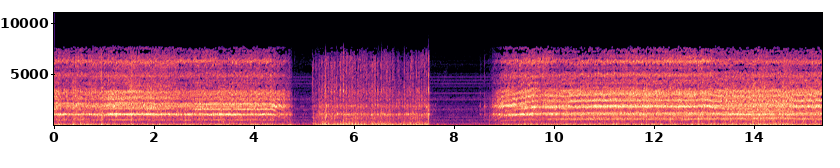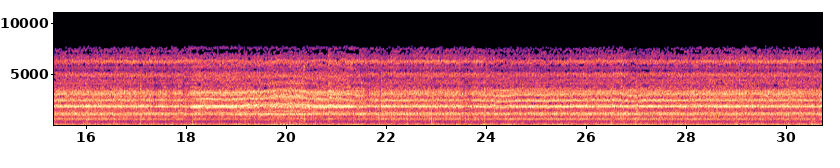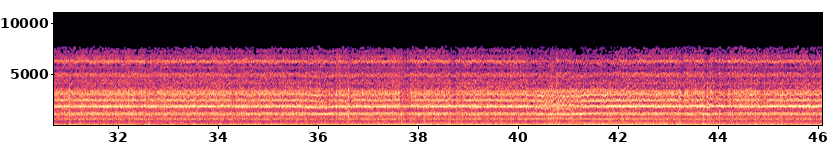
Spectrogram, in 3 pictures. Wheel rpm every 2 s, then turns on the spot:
140, 140, 60, 30, 60, 160, 160, 160, 160, 160, 160, 160, 160, 160, 160, 160, 160, 160, 160, 160, 160, 160, 160.
6-8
